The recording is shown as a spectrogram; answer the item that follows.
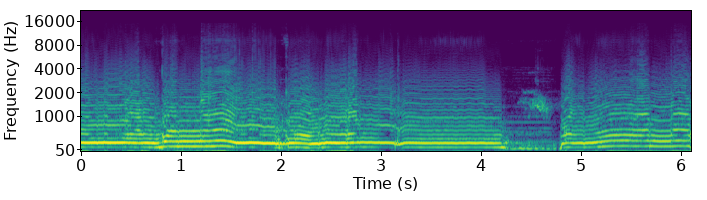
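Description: Background music: a voice singing long held, ornamented notes over a steady low drone, with a short break about four and a half seconds in.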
